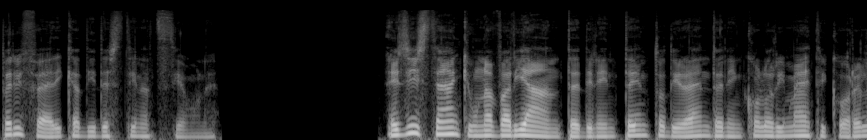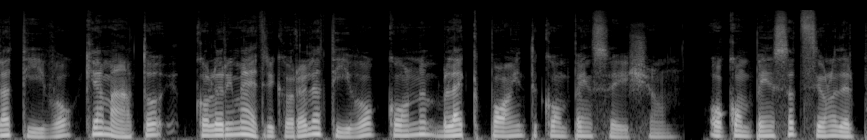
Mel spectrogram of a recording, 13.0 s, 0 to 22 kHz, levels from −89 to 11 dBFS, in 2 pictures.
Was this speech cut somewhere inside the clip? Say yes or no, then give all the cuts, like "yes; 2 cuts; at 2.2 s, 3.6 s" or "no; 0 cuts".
no; 0 cuts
